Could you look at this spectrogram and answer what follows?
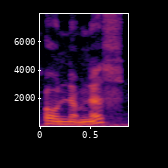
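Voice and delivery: ordinary delivery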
